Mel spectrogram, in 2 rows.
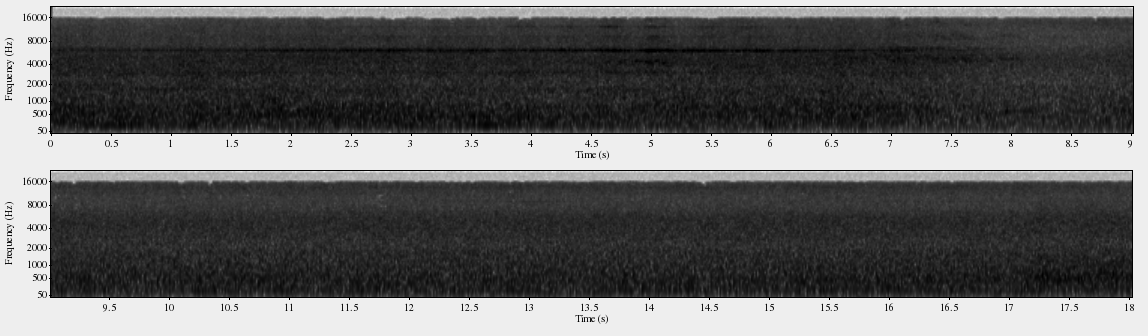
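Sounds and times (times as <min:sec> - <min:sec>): train rumbling past: 0:00.0 - 0:08.6
faint high whine: 0:00.0 - 0:09.3.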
